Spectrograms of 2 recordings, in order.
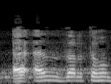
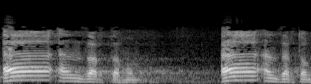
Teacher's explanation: دخلوا بين الهمزتين ألف · Shown in: second take · Term: مد الحجز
